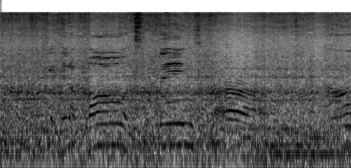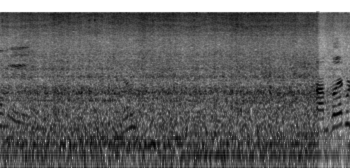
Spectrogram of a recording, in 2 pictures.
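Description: Steady road and engine noise inside a car cruising at highway speed, with a low hum running throughout. A few short, indistinct voice sounds come in the first half.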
